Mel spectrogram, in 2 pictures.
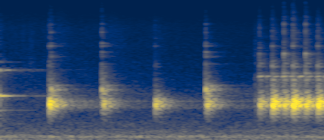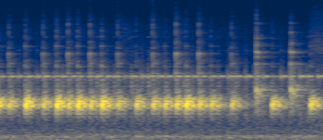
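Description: Wood block struck in a slow, even pulse about twice a second, then played in fast repeated strokes from about two and a half seconds in, with a high steady tone sounding beneath the fast strokes.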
